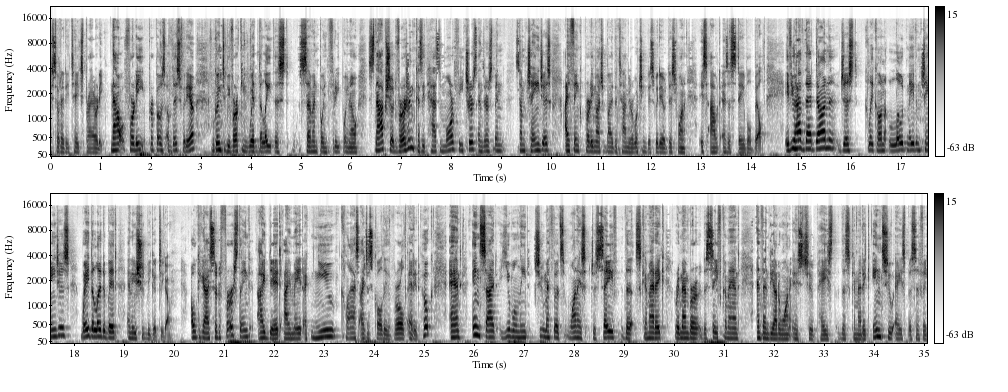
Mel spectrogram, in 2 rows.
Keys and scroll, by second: 17.4 ctrl+shift+o.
